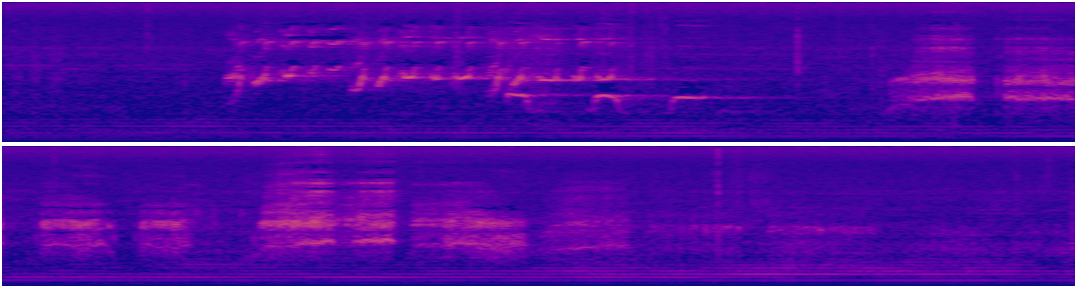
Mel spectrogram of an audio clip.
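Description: Birds calling: a run of short sliding chirps, then a series of loud repeated calls, over a steady low hum.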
